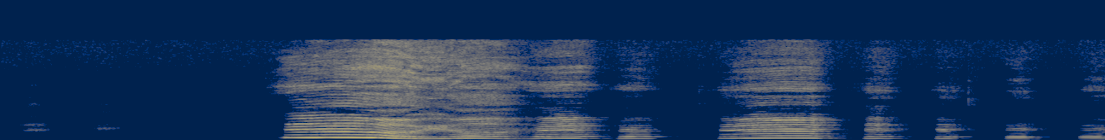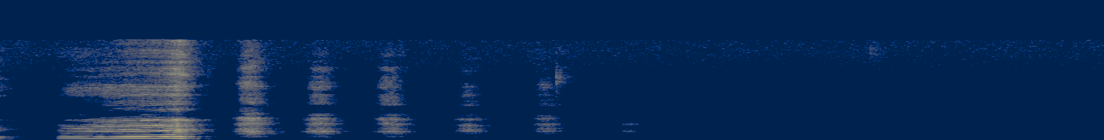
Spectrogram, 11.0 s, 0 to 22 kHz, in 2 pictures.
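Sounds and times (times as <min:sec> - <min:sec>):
woman yawning: 0:01.4 - 0:06.7.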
